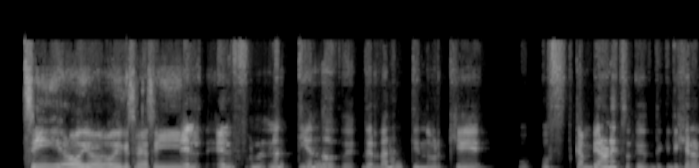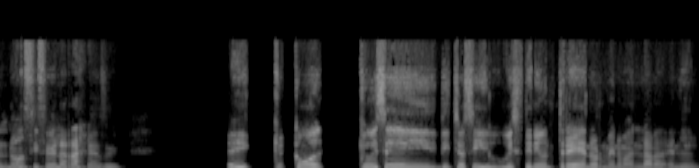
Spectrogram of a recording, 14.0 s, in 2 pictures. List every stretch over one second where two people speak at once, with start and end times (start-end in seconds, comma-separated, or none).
none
